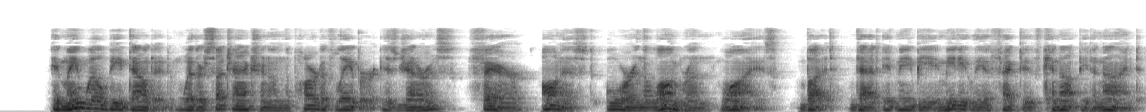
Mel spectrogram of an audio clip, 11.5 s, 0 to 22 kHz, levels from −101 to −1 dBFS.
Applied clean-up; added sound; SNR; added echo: none; none; none; reverberation time 0.3 s.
